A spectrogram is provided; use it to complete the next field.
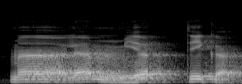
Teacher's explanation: സാക്കിനത്തെ മീമിനെ ഇൽഹാർ ഷഫവി നൽകി മണിക്കാതെ വെളിവാക്കണം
